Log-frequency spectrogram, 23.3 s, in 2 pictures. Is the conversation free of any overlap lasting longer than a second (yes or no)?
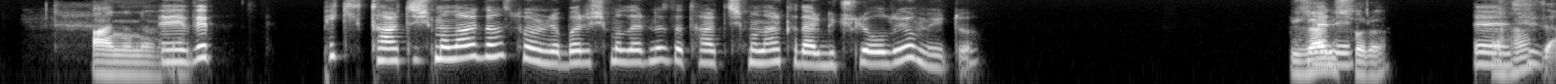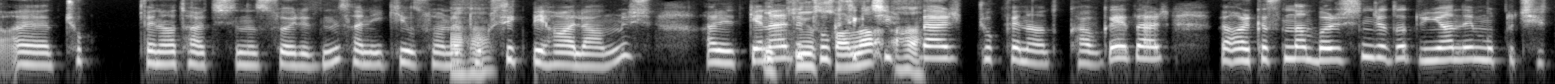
no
